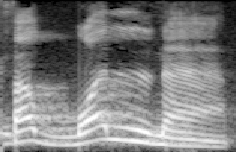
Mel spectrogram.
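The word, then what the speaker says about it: فضّلنا: Dan jelasnya huruf lam tersebut fi nahwi faddalna. Perhatikan, lam sukun pada fi'il ketemu dengan nun, maka dibaca dengan jelas.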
